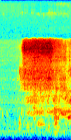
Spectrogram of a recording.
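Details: Mechanical ventilator noise heard during a podcast recording by its user; near-silence gives way to a sudden, steady rush of airy hiss as the ventilator delivers a breath.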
